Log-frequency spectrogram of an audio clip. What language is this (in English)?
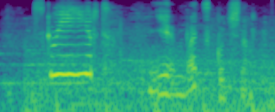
Russian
